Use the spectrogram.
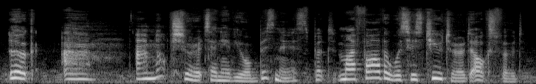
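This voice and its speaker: A woman's voice: fairly high pitch, very animated, moderate pace. An actress playing a guarded professional woman who answers in a clipped, defensive manner. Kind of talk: British political drama acting.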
